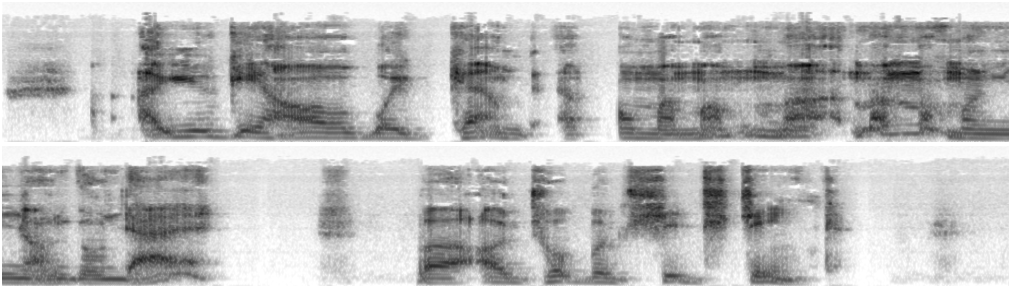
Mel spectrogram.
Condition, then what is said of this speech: Cerebral palsy. Because I'm going to turn the boy loose on stage, but nobody can understand me.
